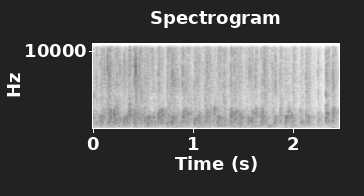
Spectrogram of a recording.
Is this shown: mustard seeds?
no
